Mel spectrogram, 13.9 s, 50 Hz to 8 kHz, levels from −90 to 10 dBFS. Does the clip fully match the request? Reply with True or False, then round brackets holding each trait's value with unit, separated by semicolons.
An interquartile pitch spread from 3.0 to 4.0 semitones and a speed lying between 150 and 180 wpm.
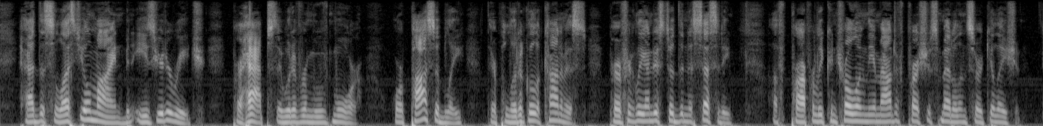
False (3.7 semitones; 140 wpm)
